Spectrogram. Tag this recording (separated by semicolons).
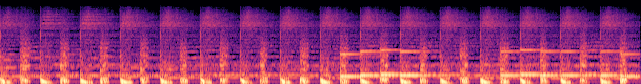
gamedev; indiedev; videogames; gaming; videogame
